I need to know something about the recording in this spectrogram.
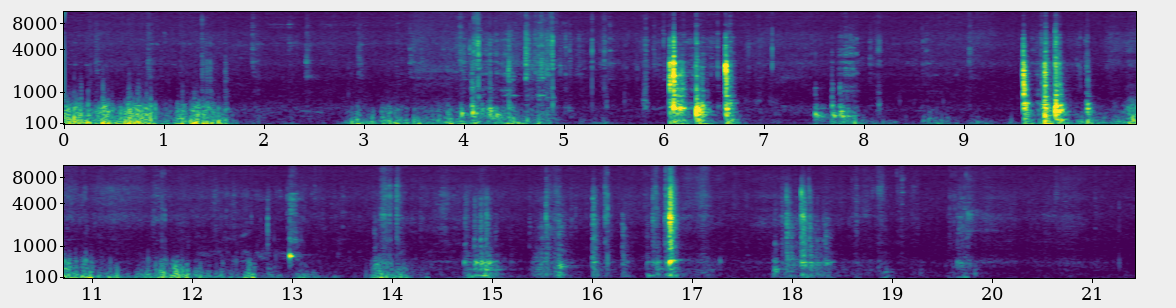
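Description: A low rumble of wind and handling on the microphone, then a series of scattered knocks and thumps as someone moves around a small fibreglass sailboat's cockpit and climbs down into its cabin.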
